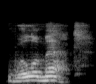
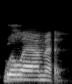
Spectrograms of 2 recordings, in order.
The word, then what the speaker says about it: Willamette: Claremont School of Theology, Willamette. I'm sorry, I pronounced that wrong. It's Willamette. Willamette. It's like, damn it, Willamette.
